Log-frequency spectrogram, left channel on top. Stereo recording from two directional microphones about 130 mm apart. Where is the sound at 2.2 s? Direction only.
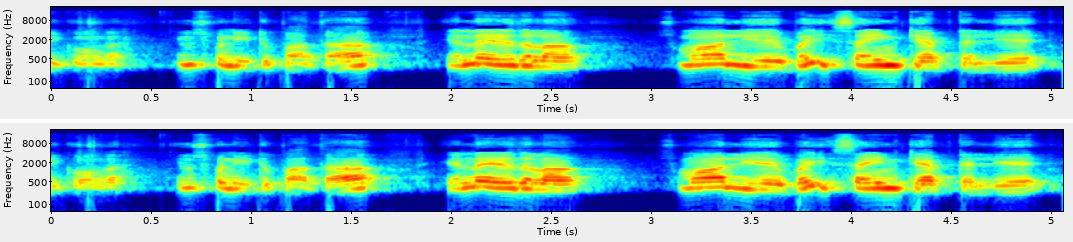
15° left (ahead or behind).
